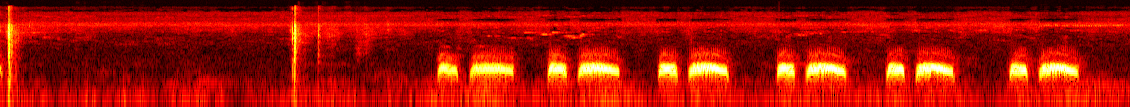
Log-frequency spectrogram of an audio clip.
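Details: A single spotted dove, a bổi đồng son bird described as aggressive and combative, gives low hoarse coos in paired bursts of a short note and a longer note, repeated roughly every second after a quiet start with faint background hum.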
